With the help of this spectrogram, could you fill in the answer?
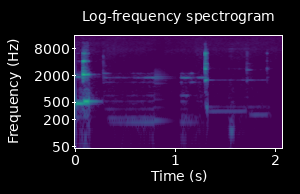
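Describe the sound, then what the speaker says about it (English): A phone ringtone plays a short, clear melody of electronic tones during a discussion of the graduate school application process. It sounds close and moderately quiet, with no talk over it. "that just your phone, Jackie, or do you have it?"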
